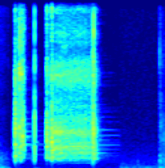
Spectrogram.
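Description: Edit transition sound effect: a few sharp clicks, then a short hissing sweep that cuts off suddenly.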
